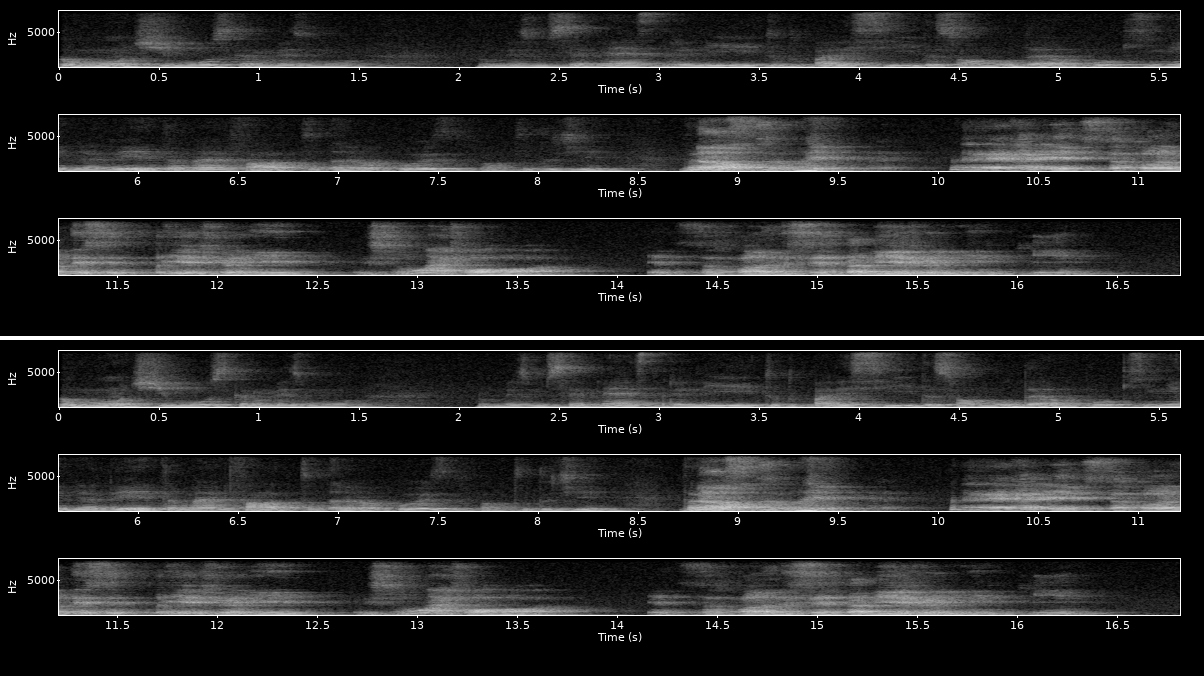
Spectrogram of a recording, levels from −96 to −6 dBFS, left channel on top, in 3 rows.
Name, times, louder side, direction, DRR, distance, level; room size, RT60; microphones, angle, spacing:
voice 1, 0.0-1.5 2.1-9.5 10.1-10.5, right 1 dB, 35° right, 0 dB, 0.3 m, -32 dB
voice 2, 8.7-9.1 9.3-9.4 10.1-12.4 12.7-13.7 14.1-16.3, left 1 dB, 30° left, -5 dB, 0.8 m, -29 dB
2.1 x 2.1 x 2.7 m, 0.74 s
head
